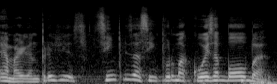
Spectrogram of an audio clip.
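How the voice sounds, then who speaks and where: A man speaks with a high-pitched voice. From southern Brazil (Rio Grande do Sul, Carazinho). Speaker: rural union president and farmer. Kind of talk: casual interview chat. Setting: studio, live-streamed podcast. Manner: halting, with many restarts.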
